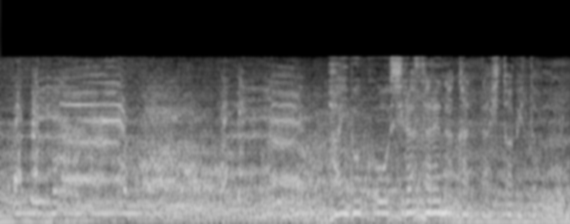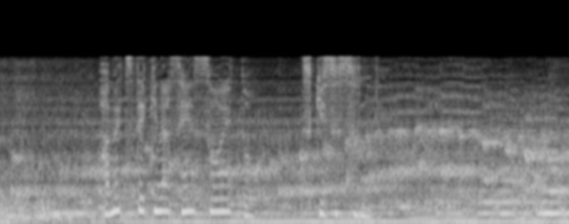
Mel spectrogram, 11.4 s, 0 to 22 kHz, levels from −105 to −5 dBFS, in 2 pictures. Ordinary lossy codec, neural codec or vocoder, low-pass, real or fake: none; codec, 16 kHz, 16 kbps, FunCodec, trained on Chinese and English, 50 frames a second; none; fake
